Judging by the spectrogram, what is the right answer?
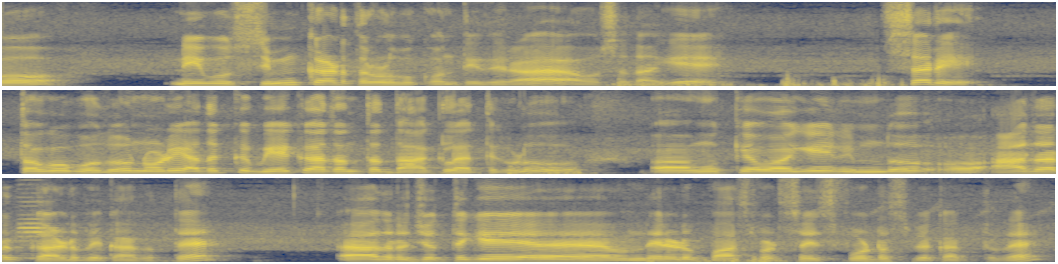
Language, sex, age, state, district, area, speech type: Kannada, male, 30-45, Karnataka, Vijayanagara, rural, spontaneous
